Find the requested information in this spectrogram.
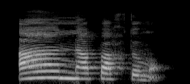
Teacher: Usually this un has a nasal sound, but when we connect it to this A, we actually do pronounce the N. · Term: liaison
